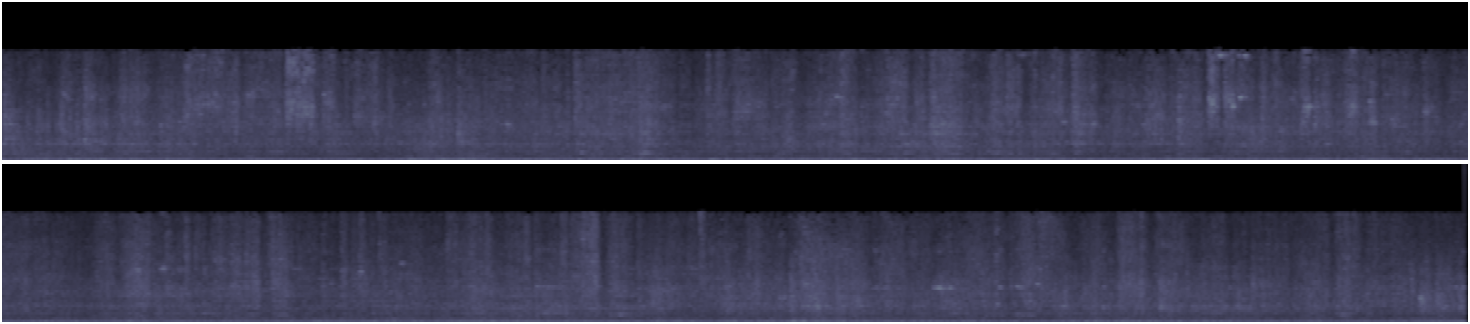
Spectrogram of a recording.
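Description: Train cars rolling past, a steady rumble with scattered faint clicks from the wheels on the rails.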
